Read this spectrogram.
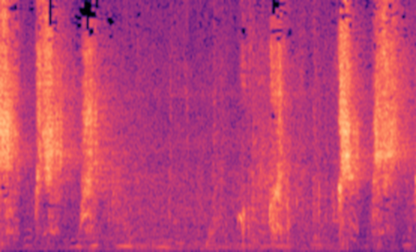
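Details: Hungry baby monkey crying and begging its mother for milk: shrill, harsh screeching bursts of under half a second, repeated in uneven clusters with short quiet gaps between them.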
